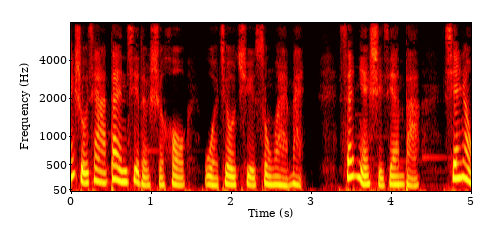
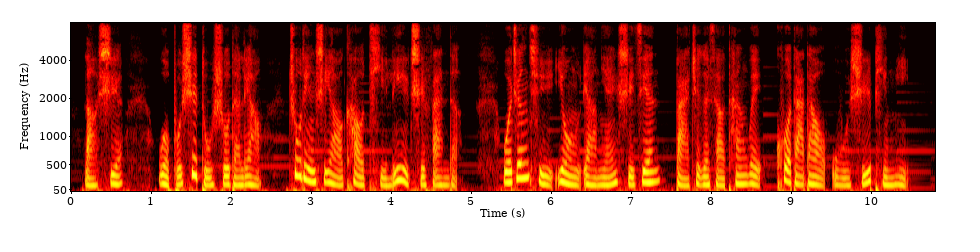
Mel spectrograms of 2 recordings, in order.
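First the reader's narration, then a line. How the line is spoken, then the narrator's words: Smiling. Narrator (Chinese): 他笑着说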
